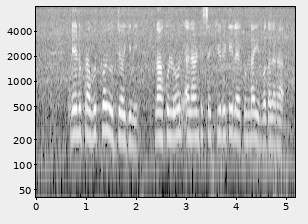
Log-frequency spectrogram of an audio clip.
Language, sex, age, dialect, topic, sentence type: Telugu, female, 18-24, Utterandhra, banking, question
